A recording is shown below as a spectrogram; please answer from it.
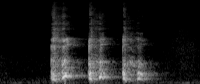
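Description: A person imitates a cough: three short, sharp coughs in quick succession, close and fairly loud.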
